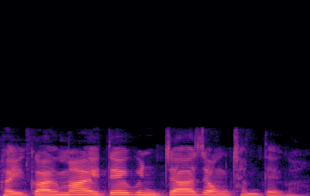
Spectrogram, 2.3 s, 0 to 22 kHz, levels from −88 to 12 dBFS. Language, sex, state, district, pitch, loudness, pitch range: Wancho, female, Arunachal Pradesh, Longding, 190 Hz, -17 LUFS, 170-205 Hz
